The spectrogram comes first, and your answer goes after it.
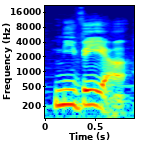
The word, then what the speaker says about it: Nivea: pronunciation pretty funny here English native speakers usually say Nivea Nivea in German we say Nivea Nivea so the emphasis is got Nivea this is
